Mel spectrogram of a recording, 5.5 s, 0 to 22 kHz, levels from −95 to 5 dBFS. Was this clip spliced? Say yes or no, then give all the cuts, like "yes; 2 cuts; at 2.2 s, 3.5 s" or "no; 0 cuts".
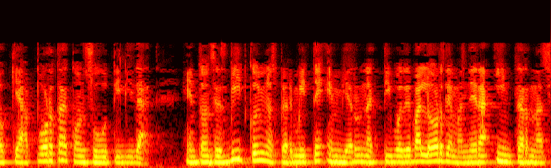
no; 0 cuts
